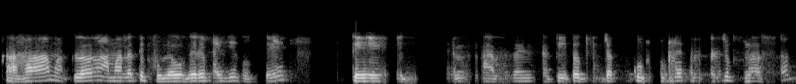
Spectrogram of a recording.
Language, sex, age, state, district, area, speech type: Marathi, other, 18-30, Maharashtra, Buldhana, rural, conversation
